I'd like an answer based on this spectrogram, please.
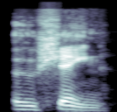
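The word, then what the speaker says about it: Oisín: It's pronounced Usheen.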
